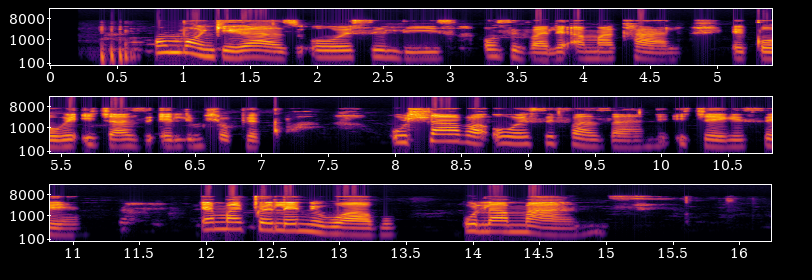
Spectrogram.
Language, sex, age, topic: North Ndebele, female, 25-35, health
